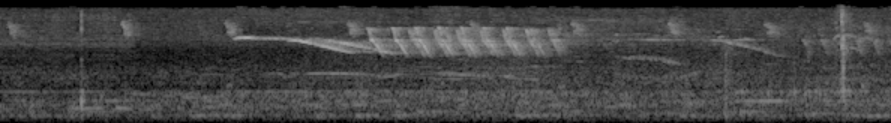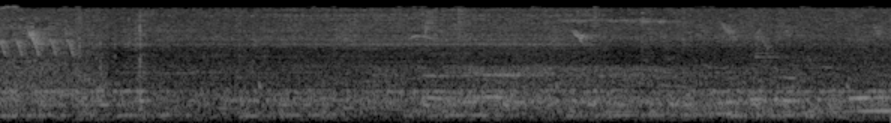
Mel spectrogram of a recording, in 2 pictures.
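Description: Small birds chirping, with one bird singing louder about a second in: a falling note followed by a fast trill. A single sharp click about four seconds in, over a faint steady background murmur.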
